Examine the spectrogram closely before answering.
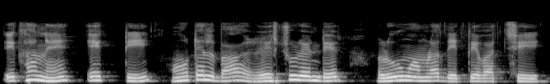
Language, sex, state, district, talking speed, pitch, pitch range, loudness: Bengali, male, West Bengal, Cooch Behar, 100 wpm, 170 Hz, 155-185 Hz, -13 LUFS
